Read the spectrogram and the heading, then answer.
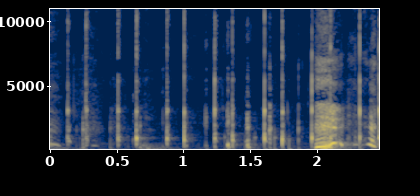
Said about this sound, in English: Before they do the event, the horse takes a trot around the arena.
